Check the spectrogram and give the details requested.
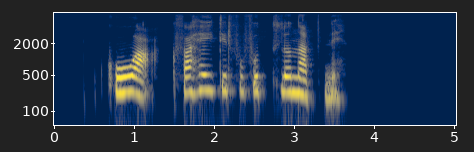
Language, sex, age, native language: Icelandic, female, 20-29, Icelandic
